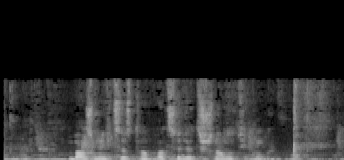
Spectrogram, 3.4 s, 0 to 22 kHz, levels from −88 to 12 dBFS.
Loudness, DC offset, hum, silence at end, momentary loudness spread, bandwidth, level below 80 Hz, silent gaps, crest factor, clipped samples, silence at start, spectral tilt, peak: -21 LUFS; under 0.1%; none; 0 s; 13 LU; 11.5 kHz; -40 dBFS; none; 20 dB; under 0.1%; 0.05 s; -5 dB/octave; 0 dBFS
